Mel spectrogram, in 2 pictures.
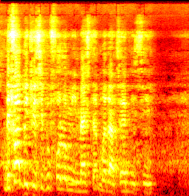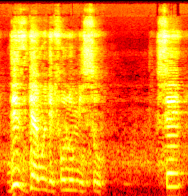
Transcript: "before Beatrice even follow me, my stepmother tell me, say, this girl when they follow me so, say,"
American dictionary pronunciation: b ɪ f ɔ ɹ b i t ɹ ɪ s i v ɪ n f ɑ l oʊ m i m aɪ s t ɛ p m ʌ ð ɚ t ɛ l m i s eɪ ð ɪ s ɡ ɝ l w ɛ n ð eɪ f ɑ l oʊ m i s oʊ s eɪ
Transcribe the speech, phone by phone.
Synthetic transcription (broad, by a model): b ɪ f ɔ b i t w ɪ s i p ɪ f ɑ l oʊ m i m aɪ s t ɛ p m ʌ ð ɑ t ɛ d m i s eɪ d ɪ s ɡ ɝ w ɛ n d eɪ f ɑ l oʊ m i s oʊ s eɪ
